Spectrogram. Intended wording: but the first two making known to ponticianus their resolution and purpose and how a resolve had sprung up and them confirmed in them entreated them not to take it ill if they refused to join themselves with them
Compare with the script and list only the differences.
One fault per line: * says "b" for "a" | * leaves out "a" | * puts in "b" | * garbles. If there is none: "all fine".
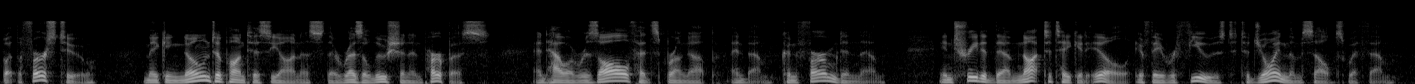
all fine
